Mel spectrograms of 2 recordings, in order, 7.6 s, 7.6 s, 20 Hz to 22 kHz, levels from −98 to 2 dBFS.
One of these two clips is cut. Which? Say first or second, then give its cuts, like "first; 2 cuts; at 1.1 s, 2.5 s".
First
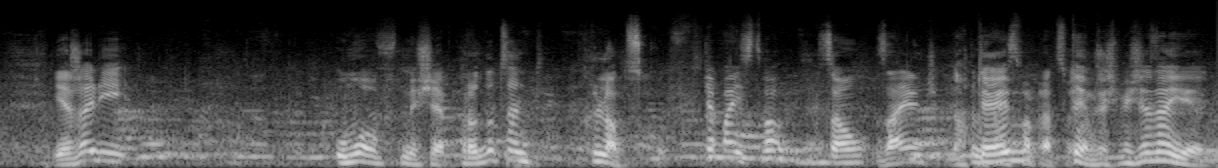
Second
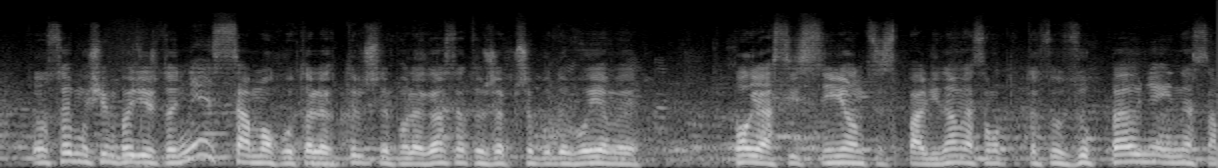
first; 2 cuts; at 4.4 s, 6.1 s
